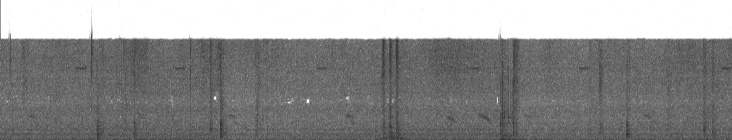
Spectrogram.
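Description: A rope rattles and knocks against a metal trailer.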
